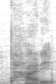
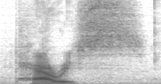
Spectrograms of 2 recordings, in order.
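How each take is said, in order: First: The name is said with Korean pronunciation. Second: The name is said with English pronunciation.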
